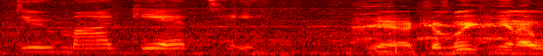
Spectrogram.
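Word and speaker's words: Dumaguete: Cuz I hate I mispronounc Dumagetti. It spells Dumagetti. D U M A G U E T E. Dumagetti.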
